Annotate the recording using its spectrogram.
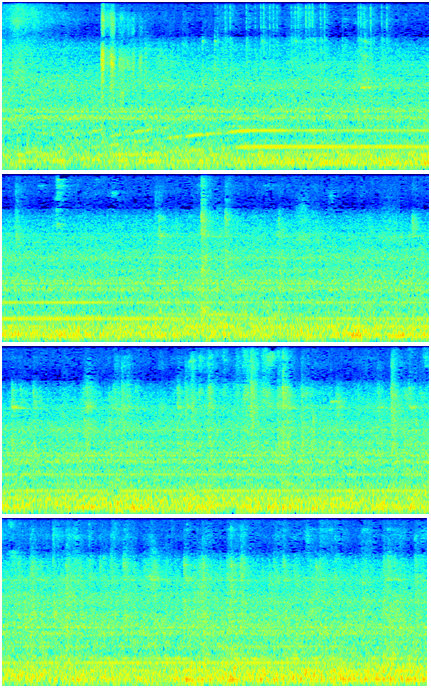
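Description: An electric tram motor whines, rising in pitch as it speeds up and then holding steady.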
